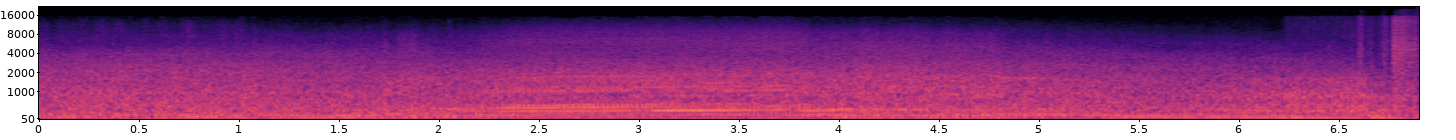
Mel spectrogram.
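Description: Truck engines revving hard in a sim racing truck series race at Daytona, a continuous loud roar with rising whine as one truck accelerates into another amid a pack of cars.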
